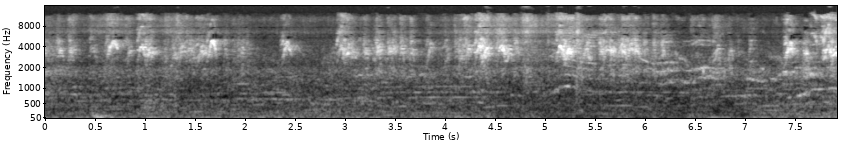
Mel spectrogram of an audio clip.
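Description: Faint birds chirping in the background, short high chirps scattered throughout with a few gliding calls near the end.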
